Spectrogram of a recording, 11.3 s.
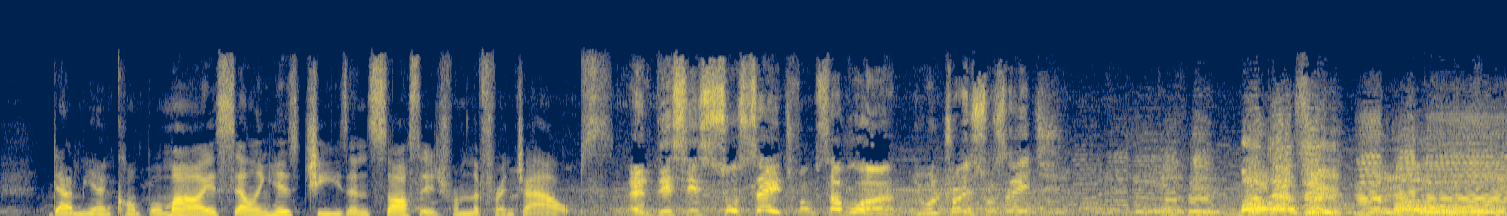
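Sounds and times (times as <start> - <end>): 
speech: 0.4 - 8.1, 8.9 - 11.3
crowd singing nostalgic songs at the Vendange Festival: 7.2 - 11.3.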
